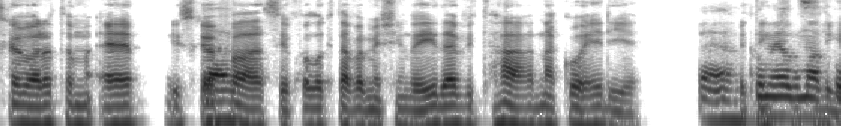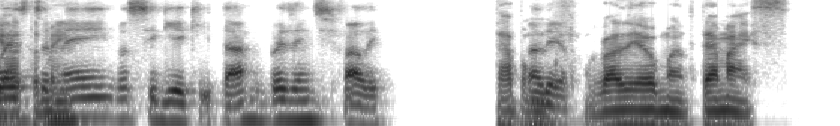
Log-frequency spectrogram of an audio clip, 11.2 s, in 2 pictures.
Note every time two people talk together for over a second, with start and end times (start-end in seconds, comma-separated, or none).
4.9-6.2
